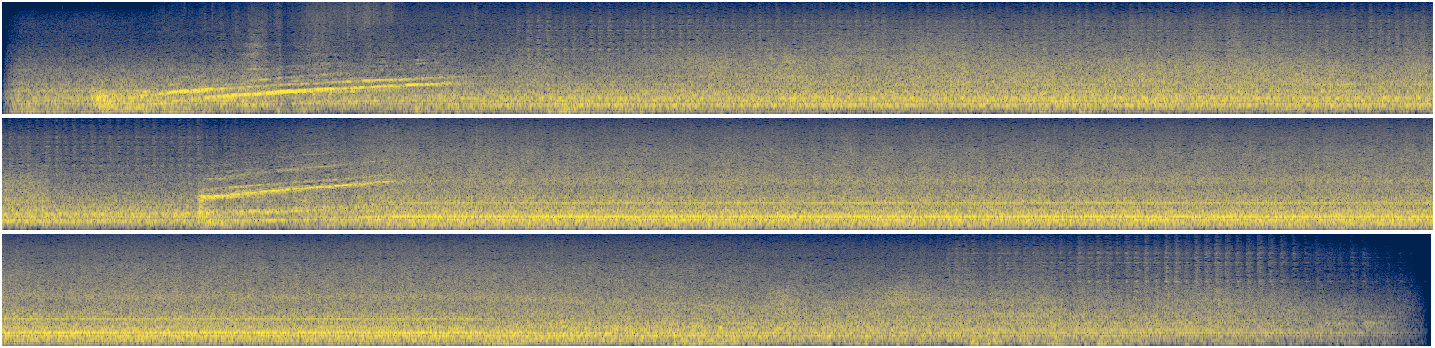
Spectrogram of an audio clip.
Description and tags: This sound was captured from the top of a cooling tower fan at DFW airport's main air conditioning system. The motor is energized at slow speed. After it runs at that speed for a while it then ramps up to full power - soon after it powers down. Originally recorded on BetaSP with a single Sennheiser short gun microphone.
large-motor, fan, field-recording, cooling-tower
